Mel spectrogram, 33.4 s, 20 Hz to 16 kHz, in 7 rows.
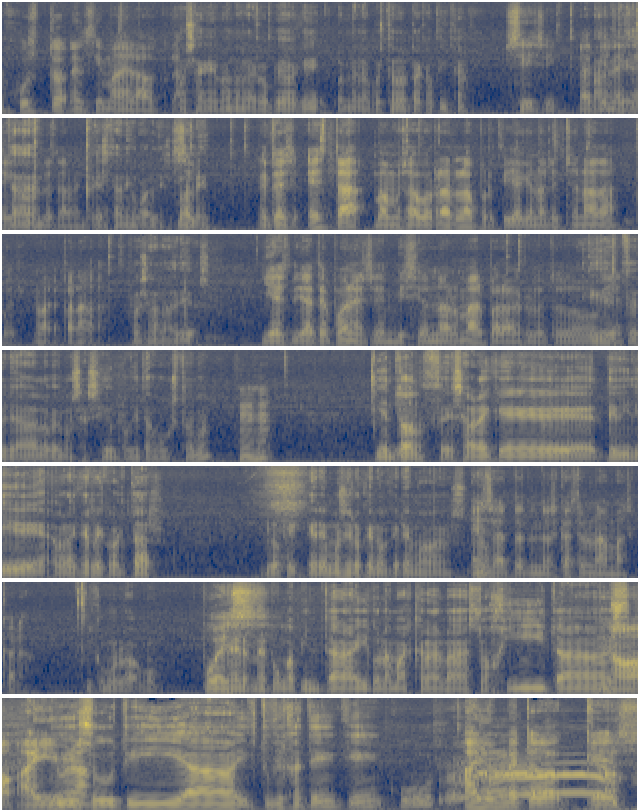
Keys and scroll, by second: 8.9 super+w, 32.2 super+space.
